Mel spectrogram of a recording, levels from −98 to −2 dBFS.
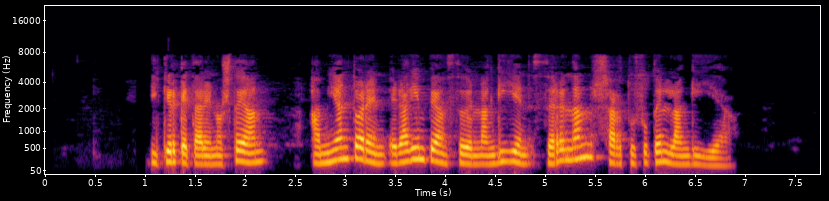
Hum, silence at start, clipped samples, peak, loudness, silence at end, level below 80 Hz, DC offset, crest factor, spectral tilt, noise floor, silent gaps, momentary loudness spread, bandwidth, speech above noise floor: none; 1.05 s; under 0.1%; 0 dBFS; -17 LUFS; 0.9 s; -66 dBFS; under 0.1%; 18 dB; -6 dB/octave; -81 dBFS; none; 11 LU; 7.8 kHz; 64 dB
